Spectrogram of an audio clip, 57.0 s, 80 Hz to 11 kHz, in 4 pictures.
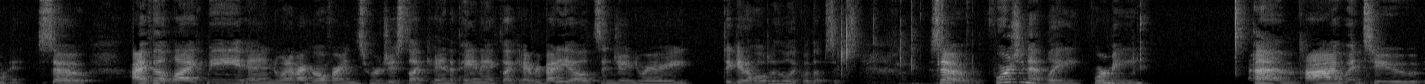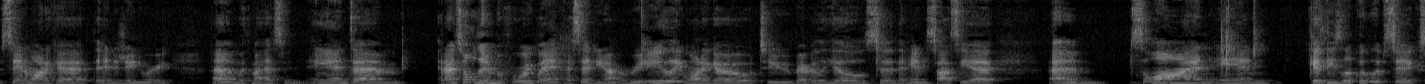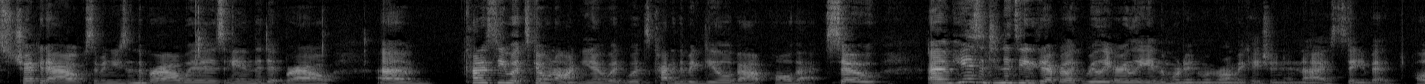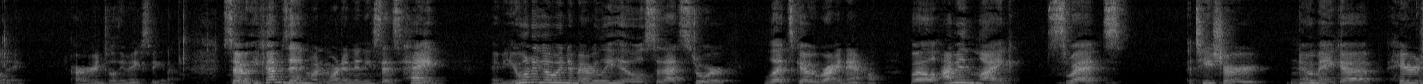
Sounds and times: Speech: 0.0s - 8.6s, 9.3s - 11.5s, 12.4s - 24.2s, 24.8s - 54.0s, 54.6s - 56.9s.

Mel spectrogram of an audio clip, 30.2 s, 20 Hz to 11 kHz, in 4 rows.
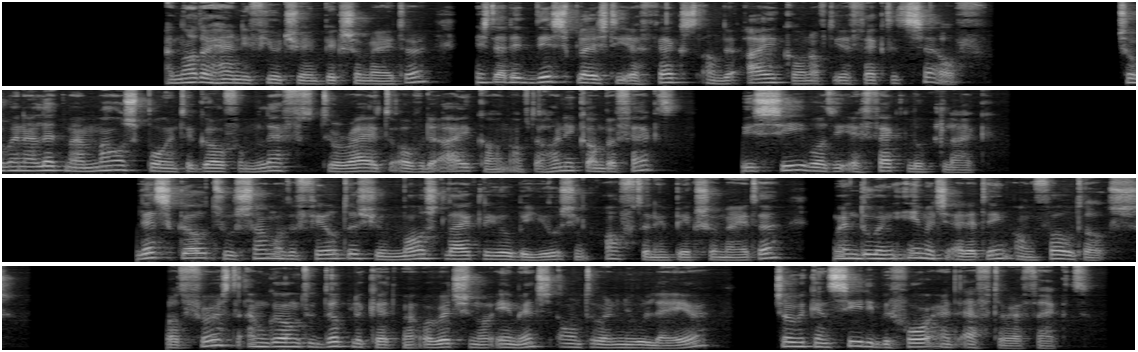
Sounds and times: Speech: 1.1s - 6.6s, 7.5s - 14.2s, 16.1s - 22.9s, 23.8s - 30.1s.

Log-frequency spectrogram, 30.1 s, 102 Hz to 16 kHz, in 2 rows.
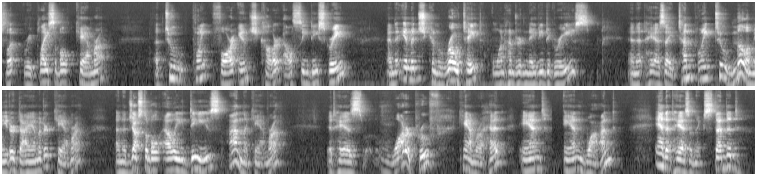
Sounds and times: Speech: 0.0s - 2.2s, 3.0s - 7.0s, 7.7s - 11.8s, 12.5s - 20.8s, 21.6s - 27.5s, 28.1s - 30.0s.

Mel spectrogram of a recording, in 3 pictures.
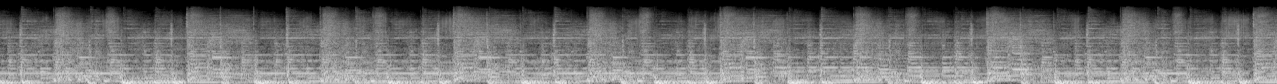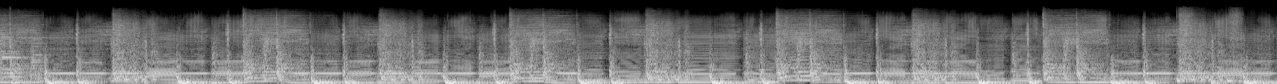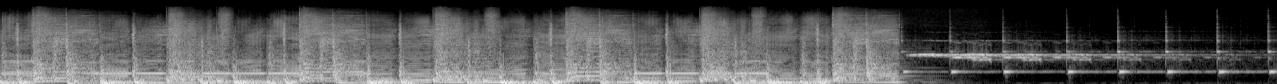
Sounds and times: Music: 0.0s - 38.3s.

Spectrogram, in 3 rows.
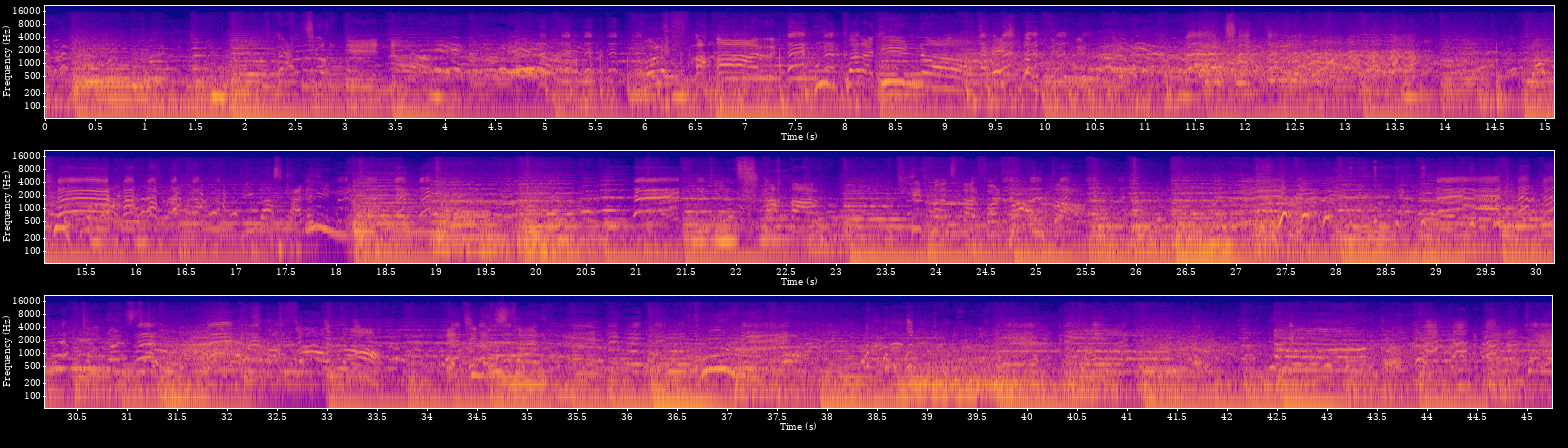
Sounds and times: Music: 0.0s - 45.2s.

